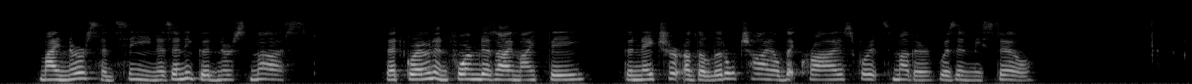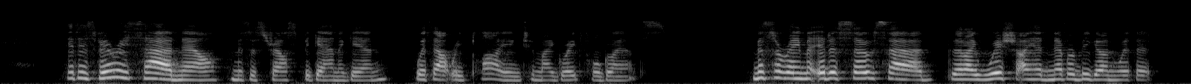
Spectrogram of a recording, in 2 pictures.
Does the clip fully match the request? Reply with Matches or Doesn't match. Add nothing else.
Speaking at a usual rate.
Matches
